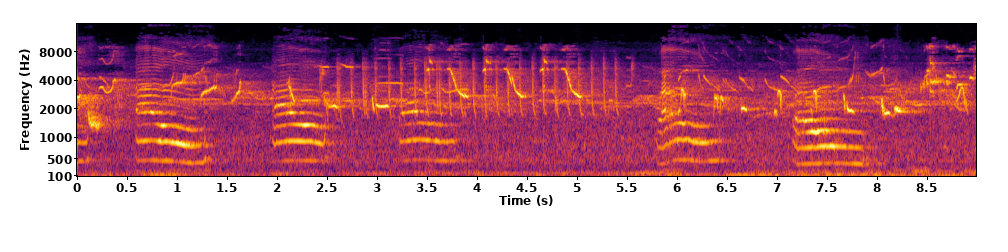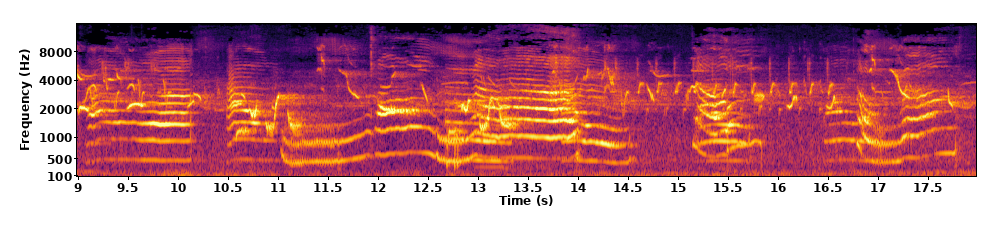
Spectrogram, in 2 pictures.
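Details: Domestic cats, a mother with her kittens, giving short repeated mews in bursts about every second, then longer wavering, sliding meows toward the end, while birds chirp and tweet steadily in the background.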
